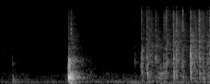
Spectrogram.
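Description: A deck of oracle cards being handled: one sharp knock about two-thirds of a second in, then in the second half a fast, dense run of clicks as the cards are shuffled.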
